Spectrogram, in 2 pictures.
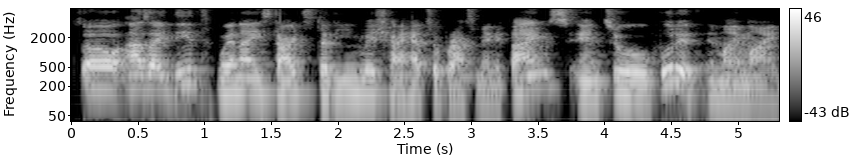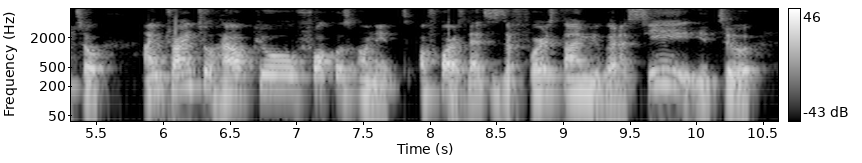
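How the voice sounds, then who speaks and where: Brazilian man teaching, lively pitch. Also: normal speed, hardly any pauses. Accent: Brazilian Portuguese. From southern Brazil. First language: Portuguese. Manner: rambling, self-correcting non-native English. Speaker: language teacher. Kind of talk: casual online language lesson.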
